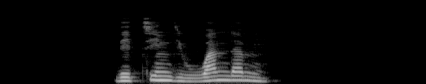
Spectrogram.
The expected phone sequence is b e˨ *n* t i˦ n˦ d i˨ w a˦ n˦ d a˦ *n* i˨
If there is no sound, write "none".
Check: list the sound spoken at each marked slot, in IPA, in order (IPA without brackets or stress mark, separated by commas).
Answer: none, m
